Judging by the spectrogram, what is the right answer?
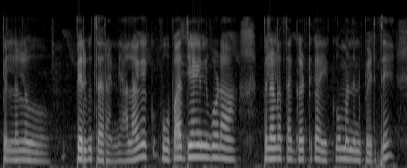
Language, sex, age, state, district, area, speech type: Telugu, female, 30-45, Andhra Pradesh, Bapatla, urban, spontaneous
